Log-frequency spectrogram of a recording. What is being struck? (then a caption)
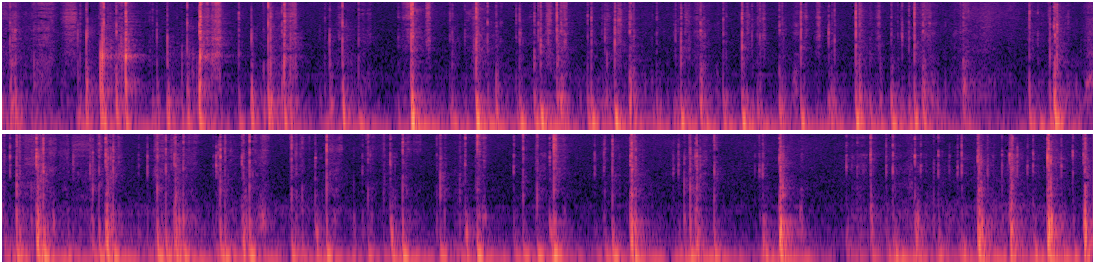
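Small painted wooden box. Long dark-red nails tap and scratch on the lid and sides of a closed, hand-sized hollow hexagonal painted wooden box with mint, black and red stripes and a small metal clasp, resting on a dark table. A quick, irregular stream of short, dull, low taps mixes with brief scratchy strokes, each dying away almost instantly.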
